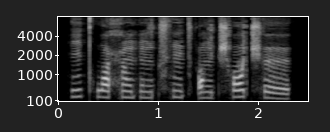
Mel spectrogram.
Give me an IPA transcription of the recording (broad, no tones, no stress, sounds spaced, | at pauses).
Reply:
i kʰ w ɔ ħ õ p õ ŋ t͡sʰ ĩ t͡sʼ ɔ ŋ t͡ʃʰ ɔ t͡ʃʰ ø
